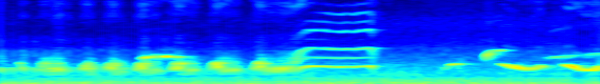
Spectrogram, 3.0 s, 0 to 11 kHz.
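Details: A caged Chinese hwamei, roughly 85% tame, gives a quick series of repeated whistled notes, then a sustained pure whistle and dipping, swooping slurs, over a faint steady hum.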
